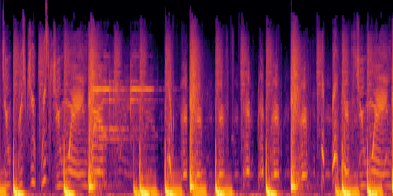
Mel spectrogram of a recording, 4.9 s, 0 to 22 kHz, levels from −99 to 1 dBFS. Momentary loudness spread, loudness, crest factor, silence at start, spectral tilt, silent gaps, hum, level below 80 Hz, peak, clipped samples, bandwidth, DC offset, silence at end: 12 LU; -17 LUFS; 14 dB; 0 s; -6 dB/octave; none; none; -18 dBFS; 0 dBFS; under 0.1%; 11.5 kHz; under 0.1%; 0.05 s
